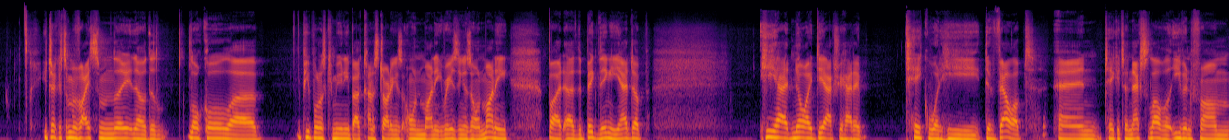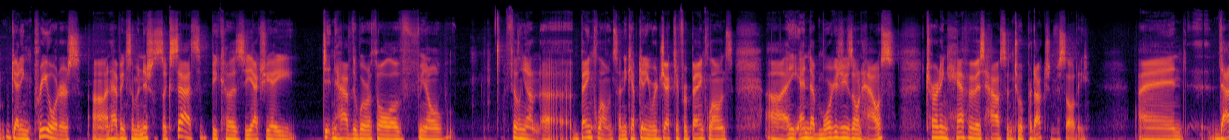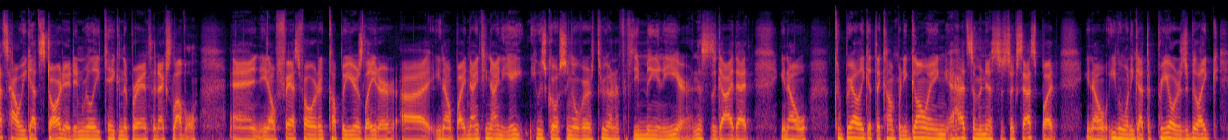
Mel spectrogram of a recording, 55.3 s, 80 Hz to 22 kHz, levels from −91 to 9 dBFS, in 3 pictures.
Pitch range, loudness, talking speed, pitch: 115-135 Hz, -18 LUFS, 185 wpm, 125 Hz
